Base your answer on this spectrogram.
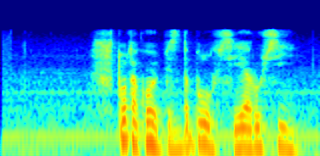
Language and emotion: Russian, neutral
